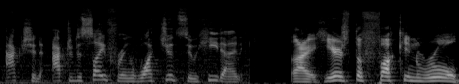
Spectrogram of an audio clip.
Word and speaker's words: Hidan: First syllable! The first syllable. Alright? Pronounce the first syllable. Alright, that's all you gotta do. It's not the second. It's the first.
